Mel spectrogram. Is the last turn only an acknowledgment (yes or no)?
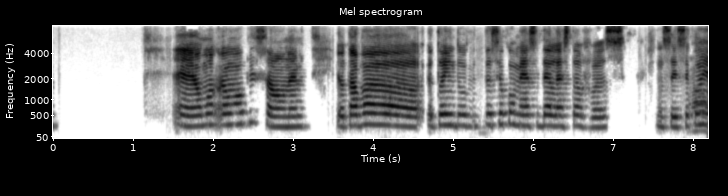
no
